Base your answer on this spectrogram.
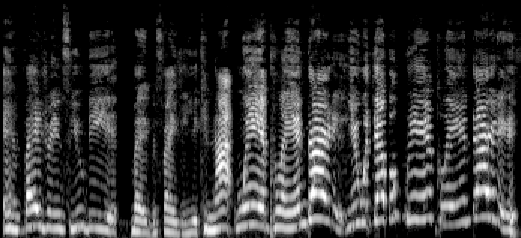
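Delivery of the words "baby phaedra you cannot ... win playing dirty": wag a finger, then laugh it off; sassy scolding. Real, not acted.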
